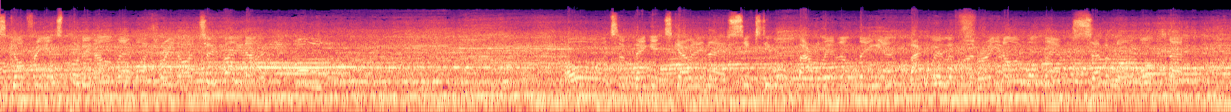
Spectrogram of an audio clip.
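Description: A pack of banger racing cars running and revving together, several engines heard at once, with short sharp high-pitched noises scattered through.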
